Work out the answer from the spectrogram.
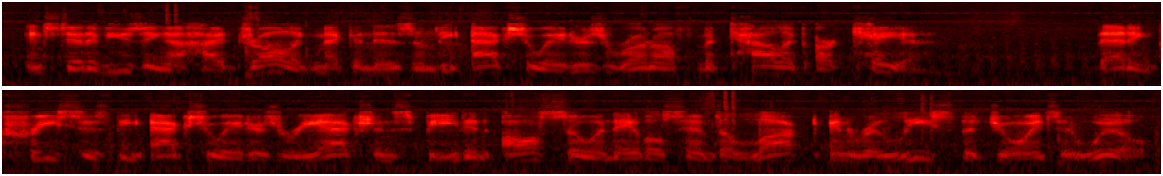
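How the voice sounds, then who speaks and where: An actor playing a middle-aged intelligence operative in a game's cassette tape, briefing in a measured, matter-of-fact way. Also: male voice, on the low side, fairly bright tone, slight background noise, natural voice, low-quality recording. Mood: dry, measured.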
